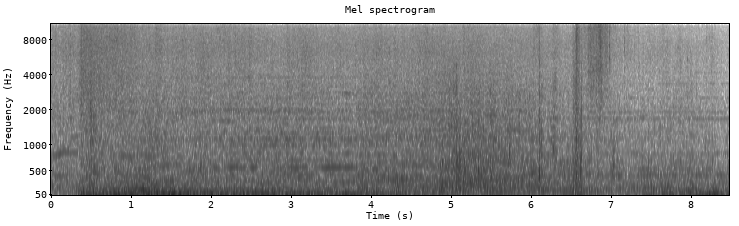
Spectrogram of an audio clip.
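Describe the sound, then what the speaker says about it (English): A heavy storm from the game What Remains of Edith Finch, with steady loud rain pouring down and low thunder rumbling close by, a few sharper cracks near the end; no voices. "The thunder sounded much too close and full of angry power."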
